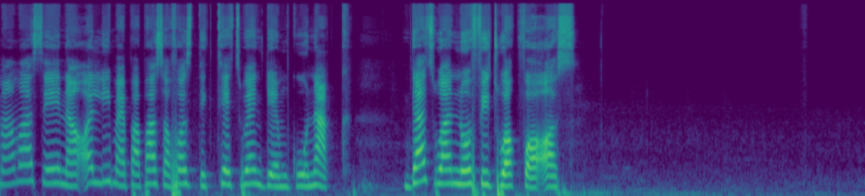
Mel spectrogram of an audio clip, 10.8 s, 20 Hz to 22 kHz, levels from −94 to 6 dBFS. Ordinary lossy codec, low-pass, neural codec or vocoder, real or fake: none; none; none; real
